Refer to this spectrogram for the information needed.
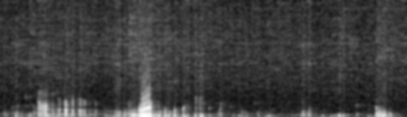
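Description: Gurgling, bubbling rumbles and squelches from the belly, with one louder rolling growl; ordinary hunger bowel sounds.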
